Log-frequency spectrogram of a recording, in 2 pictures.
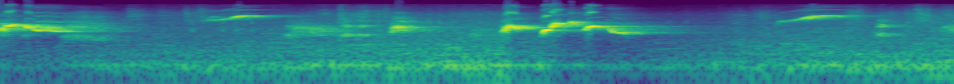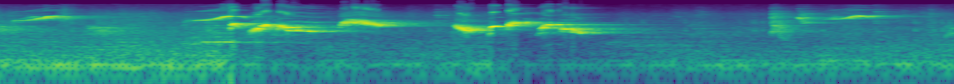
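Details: Red-whiskered bulbul song, played to encourage birds to sing: a lively run of quick upslurred whistles and tumbling warbles, phrases clustered in bursts with short pauses over nearly ten seconds.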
